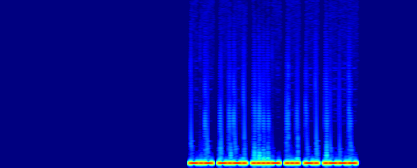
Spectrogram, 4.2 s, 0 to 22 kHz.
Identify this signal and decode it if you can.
Morse code, heard as a keyed tone, about 47 wpm, 700 Hz. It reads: KC4SNJ
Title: USA Call Signs - 6 Characters - 50wpm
